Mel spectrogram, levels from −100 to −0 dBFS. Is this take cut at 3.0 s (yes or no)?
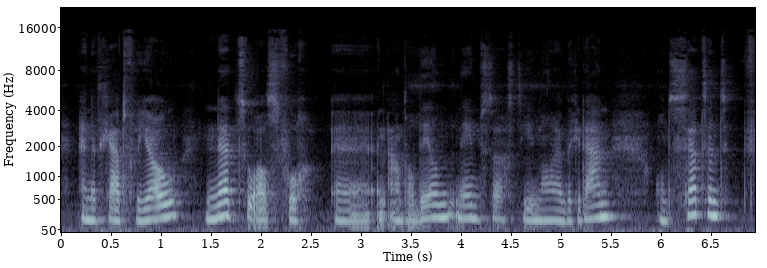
no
